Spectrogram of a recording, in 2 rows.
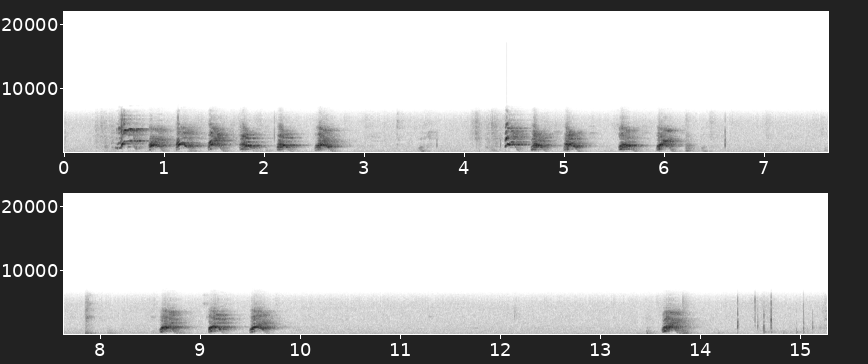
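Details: A Chihuahua, filmed on 4 July 2010 barking at a mop as it always does, yaps in quick bursts of sharp, high-pitched barks with short pauses between.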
